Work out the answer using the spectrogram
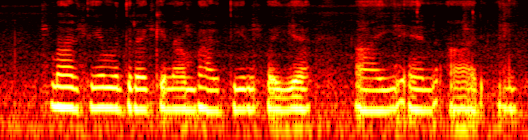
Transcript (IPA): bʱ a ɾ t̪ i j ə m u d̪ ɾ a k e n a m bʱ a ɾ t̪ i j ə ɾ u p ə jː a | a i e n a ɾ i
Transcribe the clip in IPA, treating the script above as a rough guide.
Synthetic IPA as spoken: bʱ a ɾ t̪ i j ə m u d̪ ɾ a k e n a m bʱ a ɾ t̪ i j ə ɾ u p ə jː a | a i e n a ɾ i

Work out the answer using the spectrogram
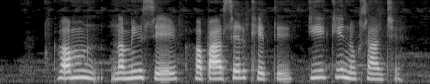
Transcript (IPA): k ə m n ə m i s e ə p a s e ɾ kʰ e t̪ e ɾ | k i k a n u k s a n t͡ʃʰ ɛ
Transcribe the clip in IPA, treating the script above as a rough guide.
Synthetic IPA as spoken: k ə m n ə m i s e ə p a s e ɾ kʰ e t̪ i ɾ | k i k i n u k s a n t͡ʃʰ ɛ

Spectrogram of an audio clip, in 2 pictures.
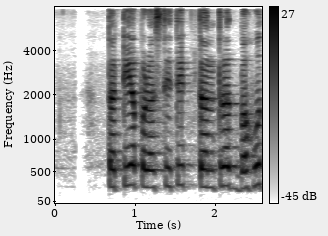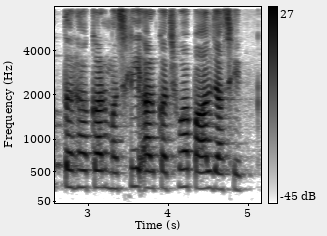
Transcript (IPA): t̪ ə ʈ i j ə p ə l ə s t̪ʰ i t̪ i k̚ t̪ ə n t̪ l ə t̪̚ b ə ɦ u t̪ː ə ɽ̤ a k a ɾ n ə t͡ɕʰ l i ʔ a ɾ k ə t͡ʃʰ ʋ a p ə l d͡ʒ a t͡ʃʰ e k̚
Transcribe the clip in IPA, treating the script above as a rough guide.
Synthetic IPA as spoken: t̪ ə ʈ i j ə p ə ɾ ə s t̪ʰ i t̪ i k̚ t̪ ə n t̪ ɾ ə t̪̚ b ə ɦ u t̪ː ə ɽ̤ a k a ɾ m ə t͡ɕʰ l i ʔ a ɾ k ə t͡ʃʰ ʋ a p a l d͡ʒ a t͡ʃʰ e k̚

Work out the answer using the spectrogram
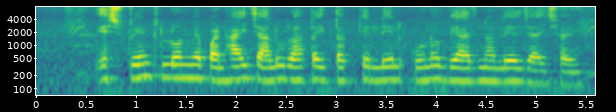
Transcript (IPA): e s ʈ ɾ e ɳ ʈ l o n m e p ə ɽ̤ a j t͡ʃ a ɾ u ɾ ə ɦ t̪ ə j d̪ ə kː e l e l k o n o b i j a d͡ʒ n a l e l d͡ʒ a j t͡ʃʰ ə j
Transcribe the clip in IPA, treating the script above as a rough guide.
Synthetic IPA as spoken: e s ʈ ɾ e ɳ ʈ l o n m e p ə ɽ̤ a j t͡ʃ a l u ɾ ə ɦ t̪ ə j t̪ ə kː e l e l k o n o b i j a d͡ʒ n a l e l d͡ʒ a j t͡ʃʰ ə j

